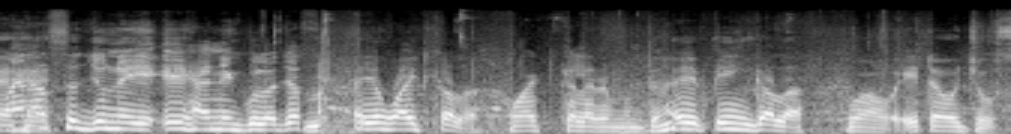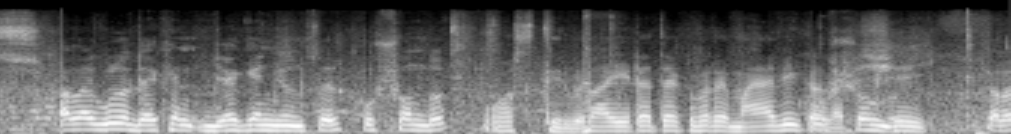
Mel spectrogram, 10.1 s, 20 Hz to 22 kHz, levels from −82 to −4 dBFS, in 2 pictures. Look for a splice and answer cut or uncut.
cut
